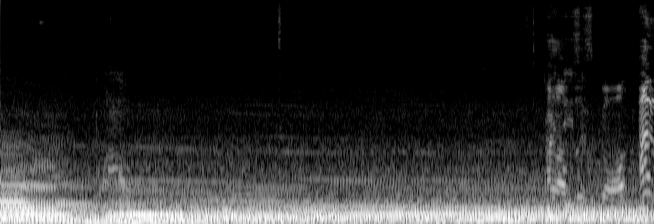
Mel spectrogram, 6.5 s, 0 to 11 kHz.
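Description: A naturally aspirated V8 in a Ford Mustang California Special rumbles loud and steady throughout, with the engine note rising briefly near the end as it revs.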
